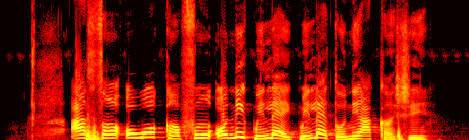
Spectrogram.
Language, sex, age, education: Yoruba, female, 30-45, tertiary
